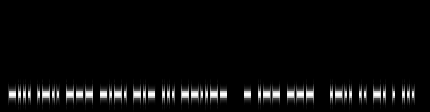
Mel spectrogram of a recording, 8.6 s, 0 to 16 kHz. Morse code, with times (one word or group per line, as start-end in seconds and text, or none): 0.2-4.5 BLOCKS,
4.9-6.3 TWO
6.6-8.3 LINES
